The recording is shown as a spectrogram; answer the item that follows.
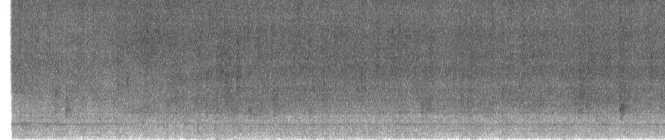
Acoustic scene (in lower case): restroom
